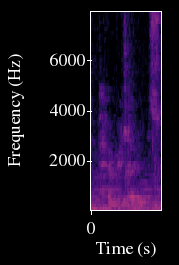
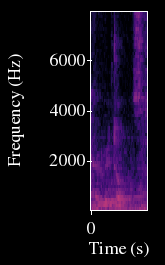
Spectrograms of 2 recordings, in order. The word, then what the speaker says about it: peridot: so you could actually call them peridots or peridots depending on how you wish to pronounce that but really really beautiful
